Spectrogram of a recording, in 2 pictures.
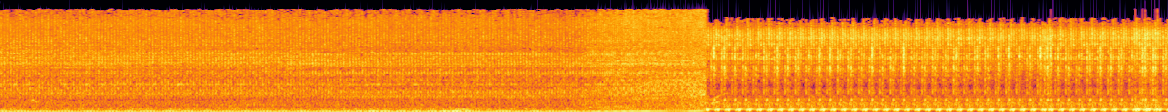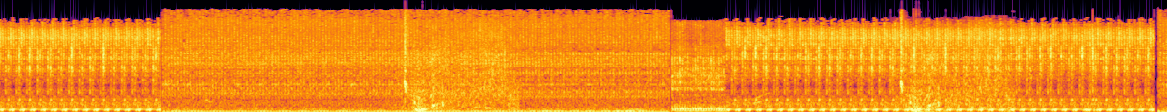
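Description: Dubbed-in engine sound effect of a small truck idling with a knocking beat. It switches abruptly between recordings several times, with two brief louder bursts about two-thirds of the way in and again near the end.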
